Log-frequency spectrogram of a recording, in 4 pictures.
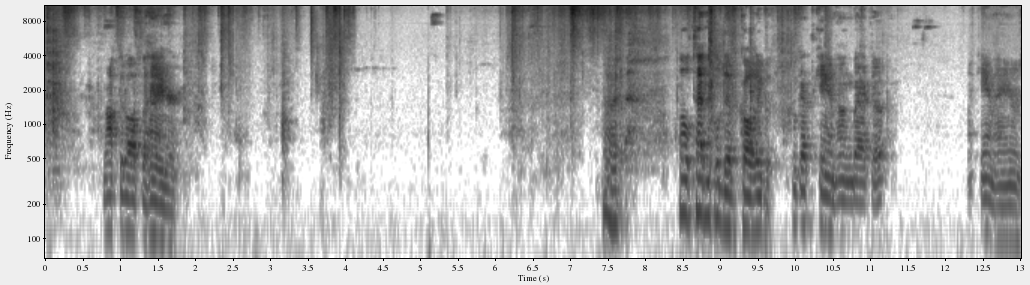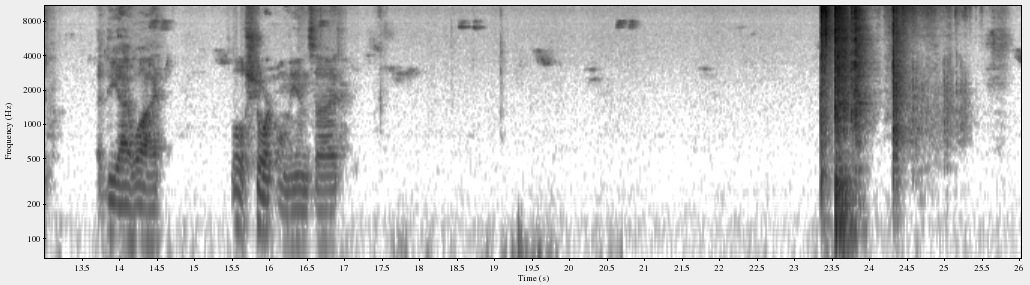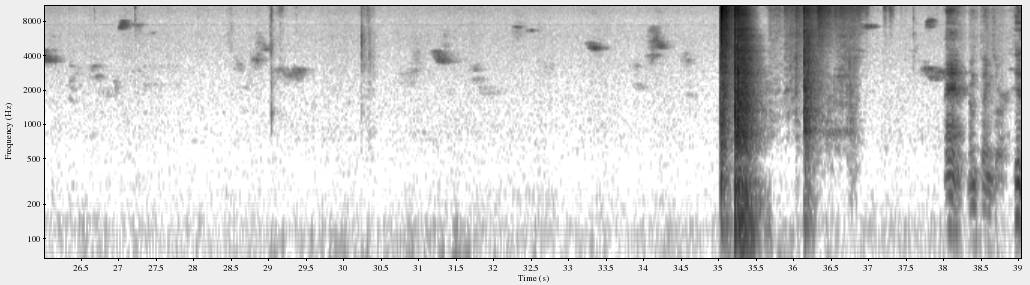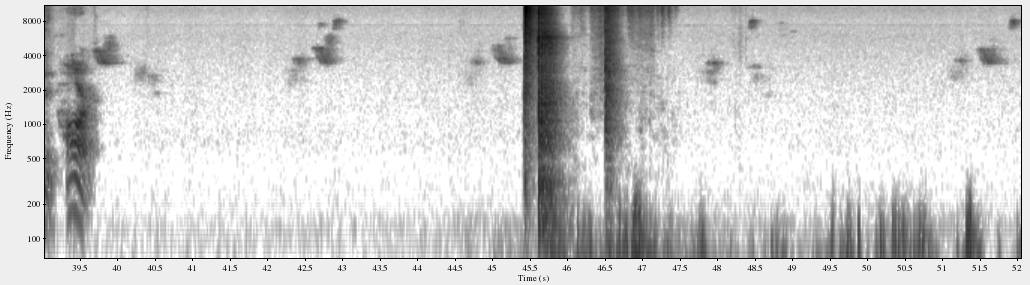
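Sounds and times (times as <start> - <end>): slingshot snap and smack: 23.4 - 25.2, 35.0 - 36.8, 45.4 - 47.1.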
